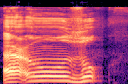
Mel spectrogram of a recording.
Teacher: huruf da dikalimat isti'adzah dikata a'udzu ini menggunakan titik ya jadi pengucapannya jelas terletak pada ujung lidah serta menempati dengan ujung dua gigi seri atas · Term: huruf dza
